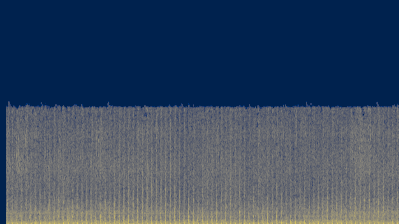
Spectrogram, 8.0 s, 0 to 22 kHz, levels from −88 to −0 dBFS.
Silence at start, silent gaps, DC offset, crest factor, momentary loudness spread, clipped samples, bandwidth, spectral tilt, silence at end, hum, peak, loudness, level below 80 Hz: 0.1 s; none; under 0.1%; 18 dB; 1 LU; under 0.1%; 12 kHz; -5 dB/octave; 0 s; none; -4 dBFS; -23 LUFS; -28 dBFS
